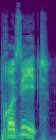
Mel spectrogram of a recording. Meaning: cheers (toast used when drinking in company)
- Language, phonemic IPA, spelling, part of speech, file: German, /ˈproːzit/, prosit, interjection, De-prosit.oga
